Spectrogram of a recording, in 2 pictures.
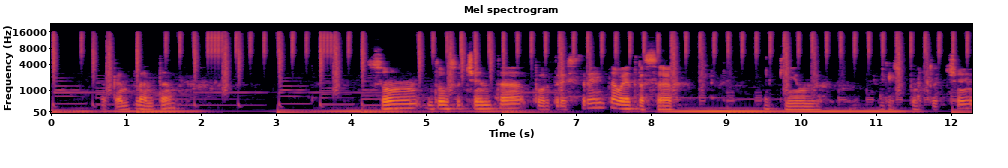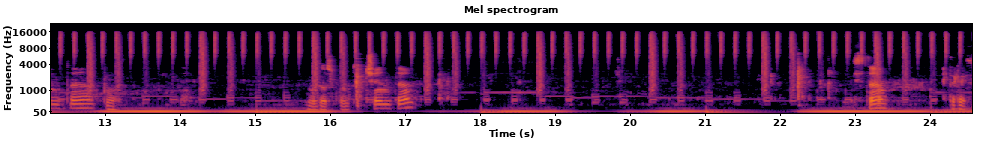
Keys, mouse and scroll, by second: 0.1 click, 0.6 click, 1.6 click, 2.9 click, 3.7 click, 4.0-4.4 scroll up 1, 4.5 scroll down 1, 6.5 scroll down 1, 6.9 middle click, 7.4 scroll up 1, 8.7 l, 9.4 click, 12.2 Tab, 13.9 Escape, 14.5 middle click, 18.6 middle click, 19.6 ctrl+z.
